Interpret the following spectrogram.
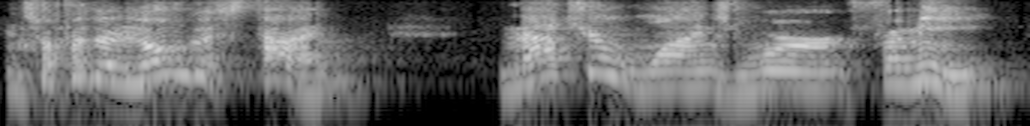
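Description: Passionate high-voiced Swiss-born man. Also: very animated, a little slow, sharp tone, breathy edge, muffled recording. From Switzerland. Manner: passionate, emphatic. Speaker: winemaker. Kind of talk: panel discussion.

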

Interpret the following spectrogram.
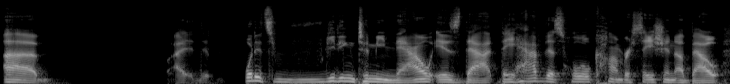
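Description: A man co-hosting a casual film discussion, thinking aloud haltingly, with a stutter that repeats syllables. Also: on the low side, a bit bright. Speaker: podcast co-host discussing a film.

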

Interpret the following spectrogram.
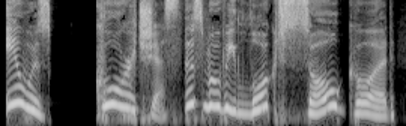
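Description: A woman's voice: sits high, very animated, slow pace, no echo, clean studio sound. A woman co-hosting a podcast, chatting casually in a review discussion. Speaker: podcast co-host.

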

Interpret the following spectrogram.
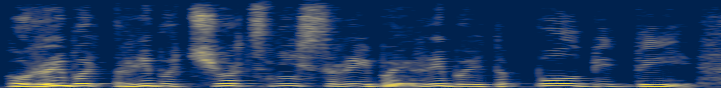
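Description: Актёр играет ревнивого, жестокого мужа, который издевается над женой и то шипит, то срывается на крик. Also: male voice, high-pitched, lively intonation, normal speed. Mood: quiet, mocking. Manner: mocking, swings from menacing whispers to shouting. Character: jealous abusive husband tormenting his wife. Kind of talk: stage drama performance.

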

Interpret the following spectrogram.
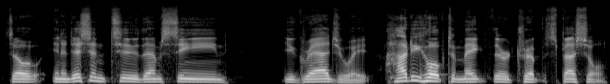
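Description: Encouraging male interviewer, mid-pitched. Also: measured pace, dry recording, clean studio sound. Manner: encouraging, asks follow-up questions. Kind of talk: conversational interview.

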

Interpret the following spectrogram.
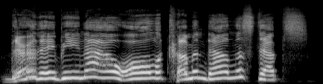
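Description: A man's voice: very high-pitched, a little slow, no echo, clean studio sound, voice pushed up. A man voicing a sly old American backwoods guide with a folksy rustic dialect in a storybook reading. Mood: chuckling, knowing.

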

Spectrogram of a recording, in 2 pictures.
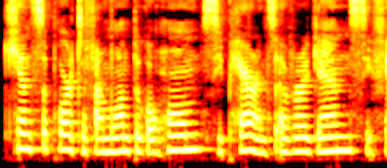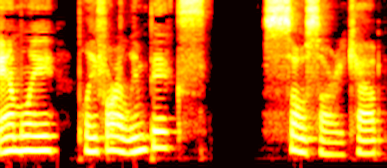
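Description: Apologetic Russian hockey player in broken English, as a woman reads him, slow and mellow. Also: medium pitch. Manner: broken halting English, pained.

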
